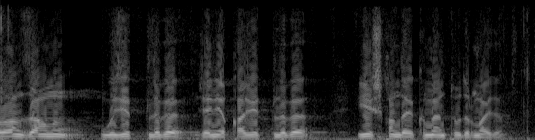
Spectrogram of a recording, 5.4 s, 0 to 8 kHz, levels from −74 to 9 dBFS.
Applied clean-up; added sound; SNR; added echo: none; Tearing; 20 dB; none.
